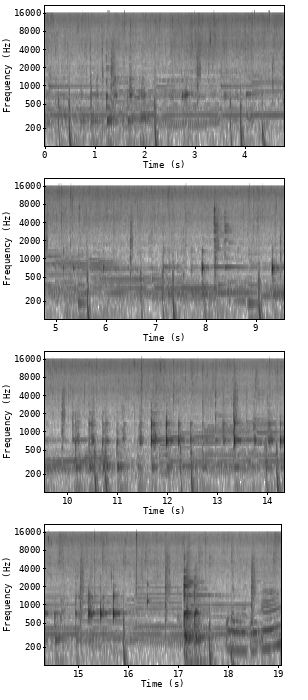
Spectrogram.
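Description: Grated ginger sizzling as it fries in a granite-coated pan, with a wooden spatula stirring and scraping it and tapping against the pan many times, more often in the second half.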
